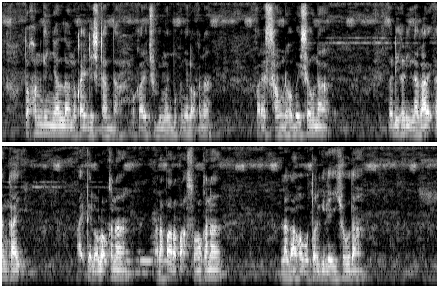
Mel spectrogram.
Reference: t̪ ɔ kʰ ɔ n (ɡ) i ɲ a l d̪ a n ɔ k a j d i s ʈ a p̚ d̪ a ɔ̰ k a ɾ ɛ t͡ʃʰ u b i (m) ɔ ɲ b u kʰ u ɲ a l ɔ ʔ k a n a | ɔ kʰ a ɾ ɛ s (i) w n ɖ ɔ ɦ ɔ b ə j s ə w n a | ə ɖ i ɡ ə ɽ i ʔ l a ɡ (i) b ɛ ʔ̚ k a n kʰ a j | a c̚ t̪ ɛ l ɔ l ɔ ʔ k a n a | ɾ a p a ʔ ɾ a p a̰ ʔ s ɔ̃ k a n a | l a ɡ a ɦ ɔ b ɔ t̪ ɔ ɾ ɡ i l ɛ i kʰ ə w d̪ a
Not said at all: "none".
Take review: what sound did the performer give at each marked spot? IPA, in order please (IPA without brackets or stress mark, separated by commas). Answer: ɡ, m, a, a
